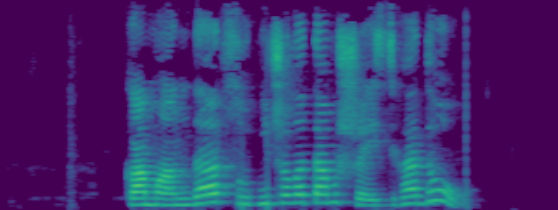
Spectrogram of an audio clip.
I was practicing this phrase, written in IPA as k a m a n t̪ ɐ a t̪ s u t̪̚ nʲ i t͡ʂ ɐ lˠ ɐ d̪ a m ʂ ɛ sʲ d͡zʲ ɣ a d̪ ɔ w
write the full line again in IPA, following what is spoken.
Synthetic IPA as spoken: k a m a n d̪ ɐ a t̪ s u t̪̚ nʲ i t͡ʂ ɐ lˠ ɐ t̪ a m ʂ ɛ sʲ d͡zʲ ɣ a d̪ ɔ w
